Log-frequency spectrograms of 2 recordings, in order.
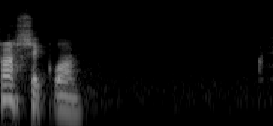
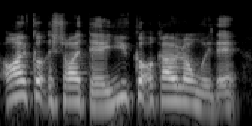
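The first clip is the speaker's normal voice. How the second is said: louder, faster bossy insistence; mock insistent preacher; 6 semitones higher, 8 dB louder than usual. Author paraphrased pushing his idea on readers, mock insistent. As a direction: push the idea on them, a little hammed-up.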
